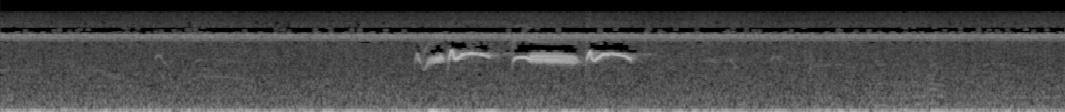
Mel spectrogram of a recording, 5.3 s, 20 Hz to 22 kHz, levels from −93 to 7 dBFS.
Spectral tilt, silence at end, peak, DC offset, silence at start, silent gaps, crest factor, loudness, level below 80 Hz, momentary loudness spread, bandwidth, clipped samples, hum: 0 dB/octave; 0 s; -10 dBFS; 0.3%; 0 s; none; 18 dB; -25 LUFS; -34 dBFS; 15 LU; 15 kHz; under 0.1%; none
